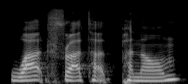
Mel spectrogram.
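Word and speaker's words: Wat Phra That Phanom: But we went to the temple there, which is, I'm going to massacre the name, but Wat Phratat Panom. That's exactly how you pronounce it.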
